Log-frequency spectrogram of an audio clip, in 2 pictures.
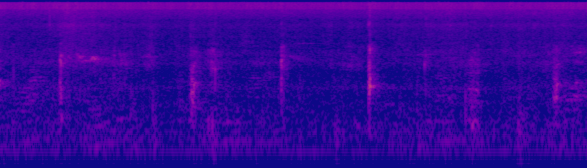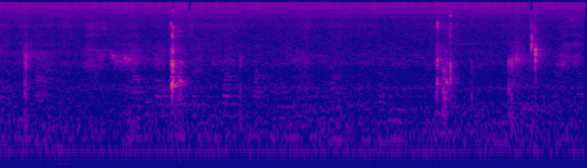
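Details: Hiccups: soft, sharp, irregular hiccup clicks, about ten in twelve seconds, over quiet room noise.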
